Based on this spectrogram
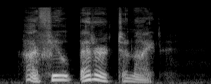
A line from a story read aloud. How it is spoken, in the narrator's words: he murmured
